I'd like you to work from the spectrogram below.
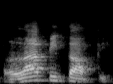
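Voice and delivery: laptop as "lapi-topi"; added final I. Shown as a demonstration. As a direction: say laptop Brazilian-style, an i after each p. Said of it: "agregarle una I a la sílaba".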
